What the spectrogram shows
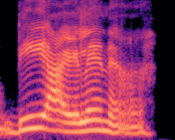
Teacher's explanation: I've got 3 vowels that all hook together. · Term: slide together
